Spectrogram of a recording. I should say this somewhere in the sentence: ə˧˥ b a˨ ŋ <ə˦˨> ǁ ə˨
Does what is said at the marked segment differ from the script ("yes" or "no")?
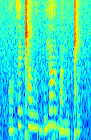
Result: yes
